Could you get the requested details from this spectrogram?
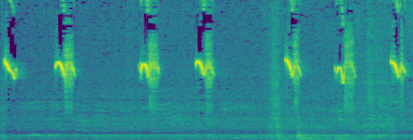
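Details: Presumed swallow, identity uncertain: short, very high, thin chirps with a quick downward slur, given singly or in close pairs about every half second, over a low steady background hum.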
